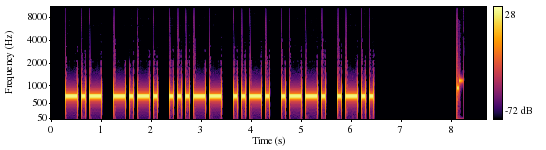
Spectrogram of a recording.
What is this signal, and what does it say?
Morse code, heard as a keyed tone, about 15 wpm, 700 Hz. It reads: KC3FPL
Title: USA Callsign DE Callsign - 6 Characters - 15wpm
